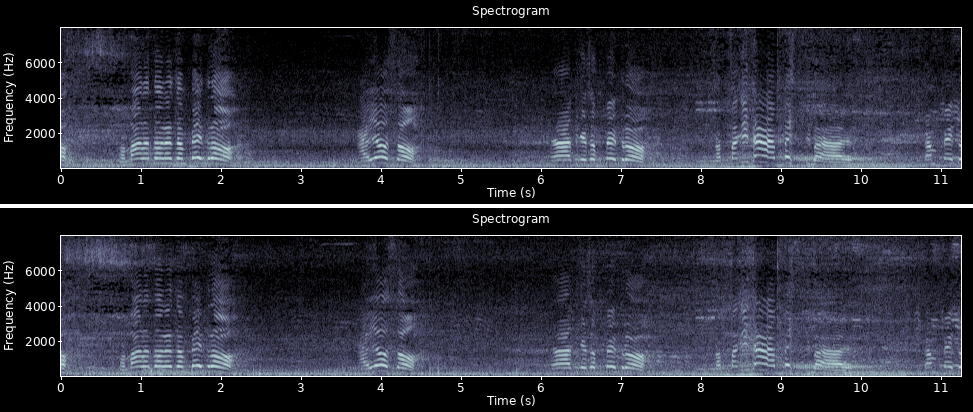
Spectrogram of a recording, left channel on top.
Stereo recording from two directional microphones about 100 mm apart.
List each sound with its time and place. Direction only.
0.8 s speech: 20° left (ahead or behind)
3.7 s speech: 10° left (ahead or behind)
6.1 s speech: 15° left (ahead or behind)
8.2 s speech: 25° left (ahead or behind)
